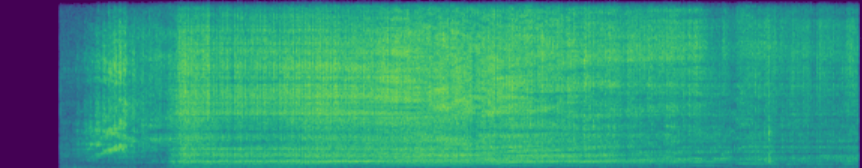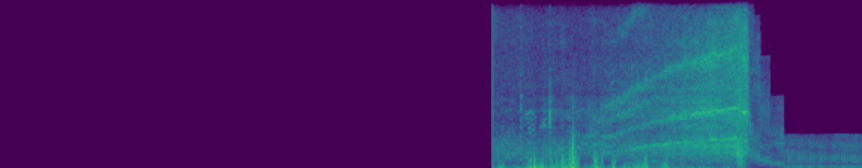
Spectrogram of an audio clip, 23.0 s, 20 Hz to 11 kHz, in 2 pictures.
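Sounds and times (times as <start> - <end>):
remote control car motor whine: 0.8 - 11.4, 19.2 - 22.2
tyres scraping on gravel: 1.0 - 11.4.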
